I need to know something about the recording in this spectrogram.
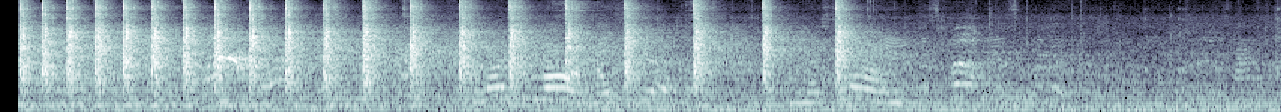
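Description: Sharp drum-stick hits from a samba percussion group, quick and even at first, then slowing and fading out over about five seconds, with voices calling out among them.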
